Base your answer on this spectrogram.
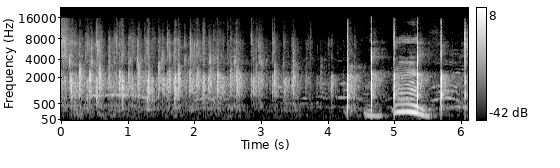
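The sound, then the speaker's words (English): Hand clapping during a church sermon: quick, rapid clapping for several seconds, then a voice cries out between a few louder, separate claps. “I just got to clap a minute to calm down.”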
